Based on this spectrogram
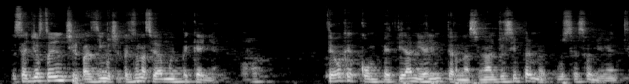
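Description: A man talks here. His pace is very fast. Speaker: pastry chef and entrepreneurship trainer. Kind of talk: casual interview.

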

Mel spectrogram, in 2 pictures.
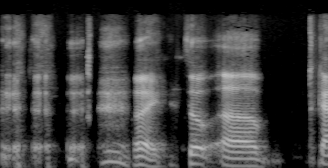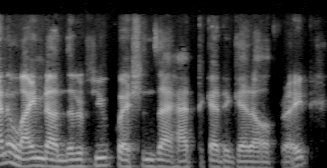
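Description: At a fairly slow pace, a man with an unremarkable speaking voice talks at medium pitch with lively intonation. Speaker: podcast co-host. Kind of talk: interview.

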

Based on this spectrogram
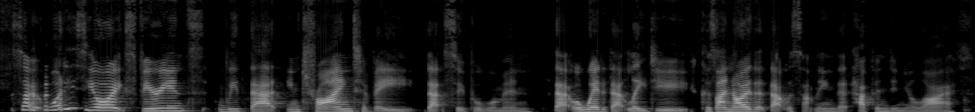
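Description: In an Australian accent, a woman talks at a moderate pace with hardly any pauses and big swings in loudness, over a quiet background. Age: 30s. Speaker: podcast host. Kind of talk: casual interview chat.

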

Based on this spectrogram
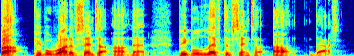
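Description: A man with an Australian accent and medium pitch, in a very clean recording with a silent background. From Perth, Western Australia. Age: 40s. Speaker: stand-up comedian. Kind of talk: casual chat.

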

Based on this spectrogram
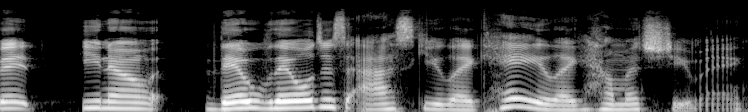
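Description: Speaking at a moderate pace, a woman with a medium pitch has a dark, mellow tone and lively intonation. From Hong Kong. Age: 30s. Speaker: young adult author. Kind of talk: casual chat.

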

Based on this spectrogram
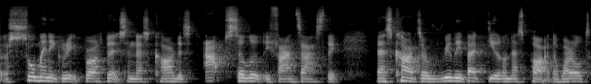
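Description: A very fast man with a Scottish accent, in a very clean recording with a silent background. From Scotland. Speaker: MMA podcast host. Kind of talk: solo podcast preview and predictions.

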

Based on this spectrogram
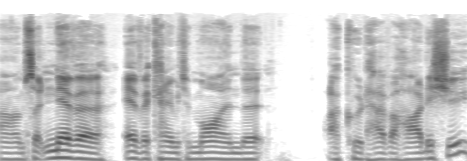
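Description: Speaking at a medium pitch, a man keeps a monotone, flat intonation. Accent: Australian. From Perth, Western Australia. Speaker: heart transplant recipient. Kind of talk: interview, personal story. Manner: halting, many fillers.

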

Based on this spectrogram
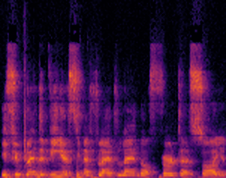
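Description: Someone with an Italian accent speaks over noticeable background noise. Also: man. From Italy, Verona. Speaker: winery export manager. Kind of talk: interview.

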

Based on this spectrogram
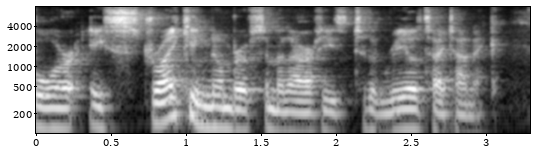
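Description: This man's voice has a dark, mellow tone and is delivered in an Irish accent. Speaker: podcast co-host. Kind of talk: casual chat.

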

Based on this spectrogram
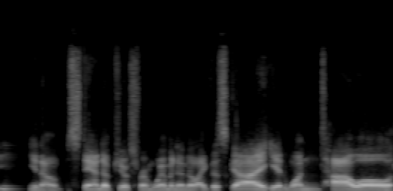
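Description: With an American accent, a man with an unremarkable speaking voice and fairly low pitch speaks at a moderate pace on a very clean recording with a silent background. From United States. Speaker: stand-up comedian. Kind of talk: casual chat.

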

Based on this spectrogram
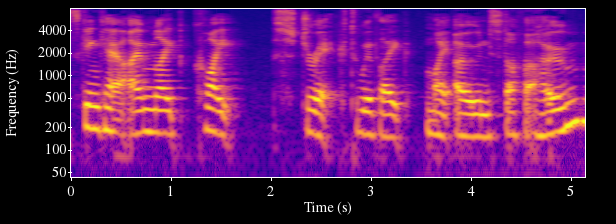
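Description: Very slow speech, fairly even in intonation and very even in loudness, plays over noticeable background noise. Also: woman, fairly low pitch for a woman. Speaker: beauty editor. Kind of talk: casual chat.

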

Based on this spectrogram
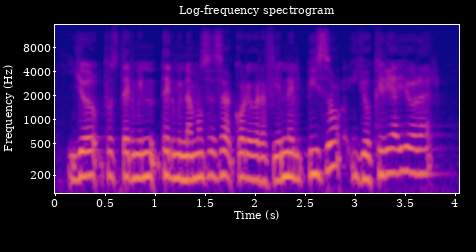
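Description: At a moderate pace, a woman talks in an unremarkable speaking voice at a medium pitch. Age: 20s. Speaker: dance teacher. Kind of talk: interview.

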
